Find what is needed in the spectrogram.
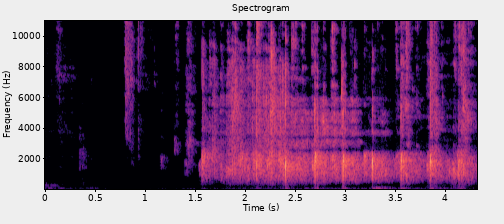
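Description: Audience applauding, beginning about a second and a half in after a brief hush, with a dense patter of many hands and a few sharper individual claps standing out.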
